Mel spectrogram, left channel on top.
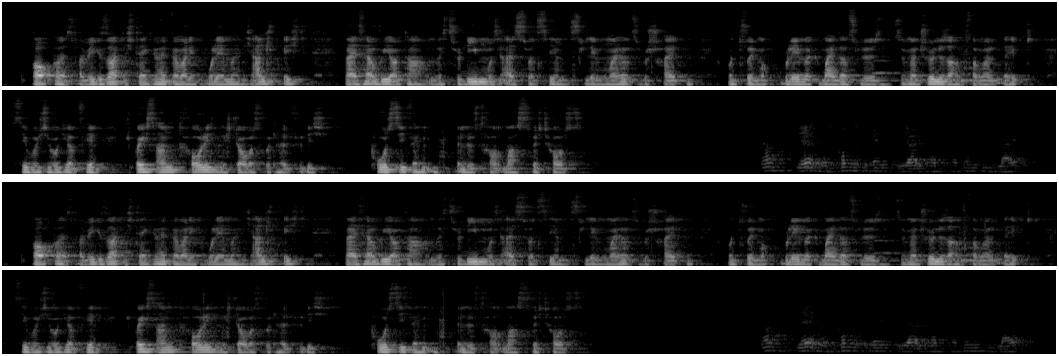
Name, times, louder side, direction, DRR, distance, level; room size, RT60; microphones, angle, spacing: voice 1, 0.3-13.8 14.2-16.4, left 2 dB, 20° left, 9 dB, 0.4 m, -33 dB
sound 1, 3.0-3.8 4.1-4.2 4.5-4.7 5.0-5.1 5.3-5.6 6.2-7.2 7.9-8.0 8.3-8.4 8.7-9.8 10.7-11.7, left 1 dB, 75° left, 2.6 m, -56 dB
sound 2, 9.5-10.1 11.1-11.2 12.5-13.2 14.9-15.0, right 4 dB, 30° right, 1.0 m, -59 dB
voice 2, 18.1-20.7, left 2 dB, 45° left, -1 dB, 3.8 m, -55 dB
14.5 x 6.7 x 9.3 m, 0.83 s
head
